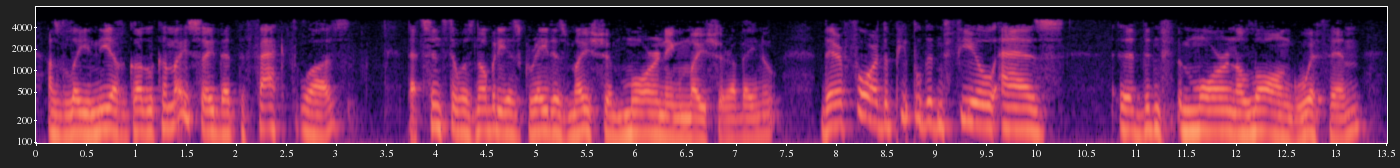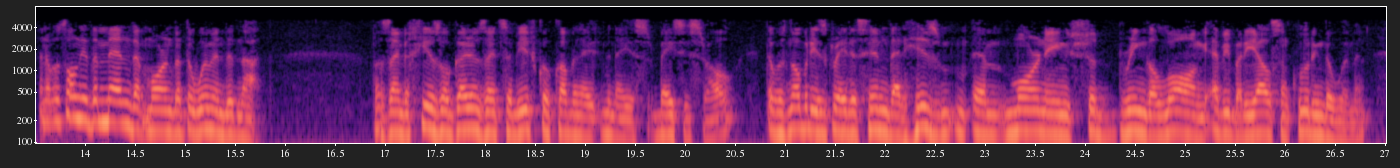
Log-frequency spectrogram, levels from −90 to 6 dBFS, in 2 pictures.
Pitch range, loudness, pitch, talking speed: 115-145 Hz, -24 LUFS, 130 Hz, 135 wpm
